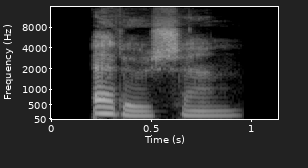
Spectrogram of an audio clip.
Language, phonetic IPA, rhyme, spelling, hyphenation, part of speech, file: Hungarian, [ˈɛrøːʃɛn], -ɛn, erősen, erő‧sen, adverb, Hu-erősen.ogg
- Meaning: 1. strongly, firmly, intensely 2. really, highly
